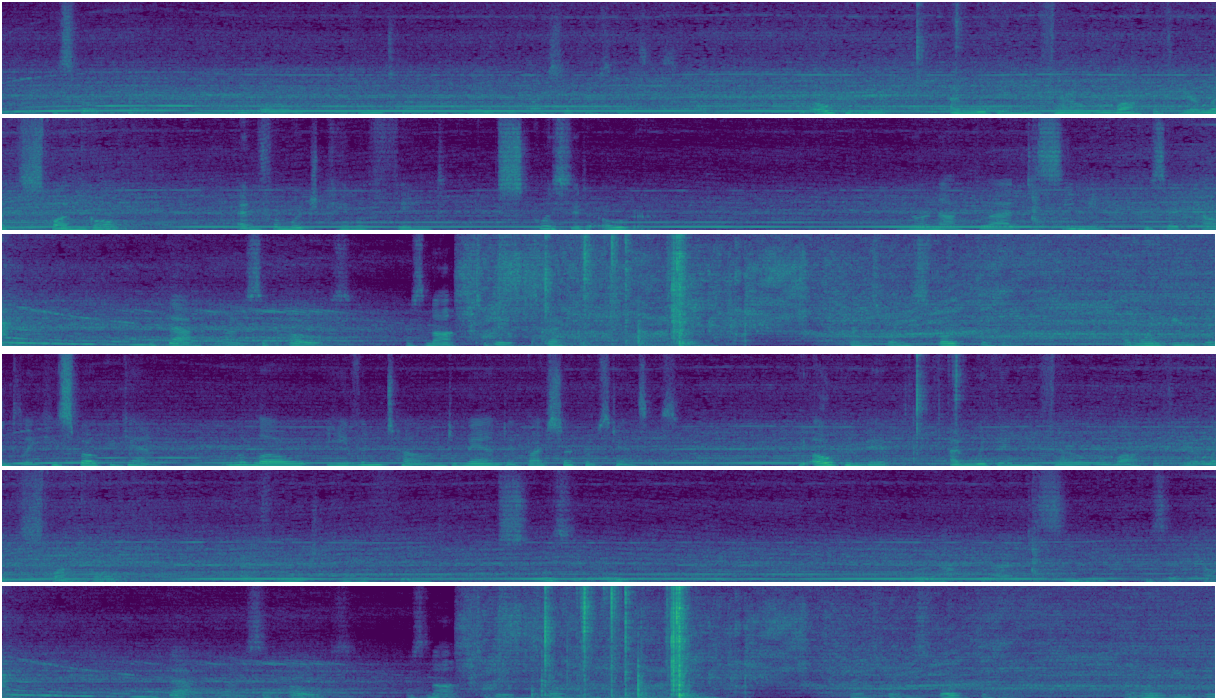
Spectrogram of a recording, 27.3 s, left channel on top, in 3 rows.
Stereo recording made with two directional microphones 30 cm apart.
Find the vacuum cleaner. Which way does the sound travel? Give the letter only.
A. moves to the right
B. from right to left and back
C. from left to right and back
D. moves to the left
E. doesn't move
C.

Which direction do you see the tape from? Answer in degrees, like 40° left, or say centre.
60° right.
